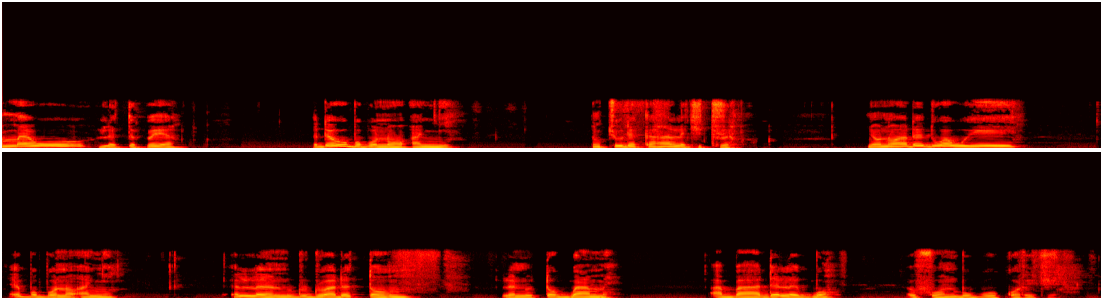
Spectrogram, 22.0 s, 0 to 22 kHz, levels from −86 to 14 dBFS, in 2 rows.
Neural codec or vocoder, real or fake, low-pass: none; real; 7.2 kHz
